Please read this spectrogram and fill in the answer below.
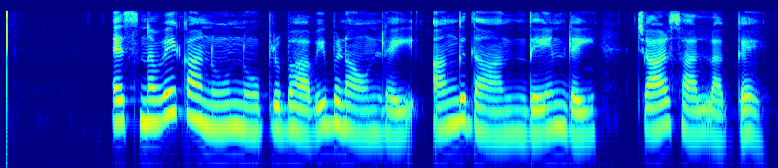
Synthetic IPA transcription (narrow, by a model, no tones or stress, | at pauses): ɪsnəʋeːkaːnuːnːũːpɾəbʱaːʋiːbəɽaːʊnləḭːəŋɡd̪aːnd̪eːnləiː | t͡ʃaːɾsaːlːəɡːɛː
